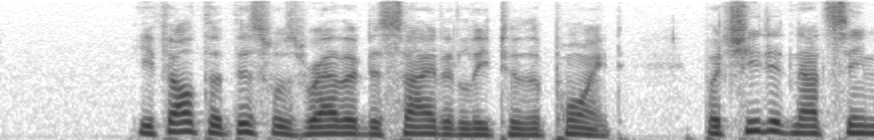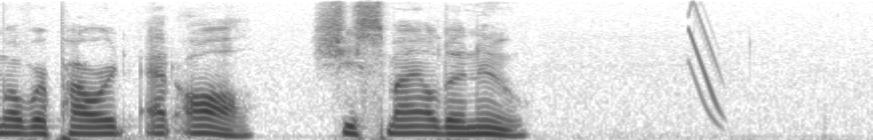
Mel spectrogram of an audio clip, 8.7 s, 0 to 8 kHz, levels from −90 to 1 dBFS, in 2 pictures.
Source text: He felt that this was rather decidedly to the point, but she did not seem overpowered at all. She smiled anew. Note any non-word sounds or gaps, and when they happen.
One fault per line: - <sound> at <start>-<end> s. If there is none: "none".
- chirp at 7.8-8.0 s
